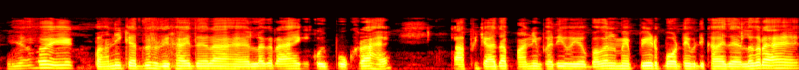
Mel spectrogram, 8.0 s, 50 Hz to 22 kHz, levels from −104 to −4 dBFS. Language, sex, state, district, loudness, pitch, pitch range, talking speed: Hindi, male, Uttar Pradesh, Deoria, -16 LUFS, 140 Hz, 135-155 Hz, 260 wpm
